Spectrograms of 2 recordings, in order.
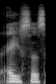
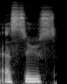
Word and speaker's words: ASUS: ever had I had an ax sous or asus I like saying asus better than a sous even though they came out with a video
